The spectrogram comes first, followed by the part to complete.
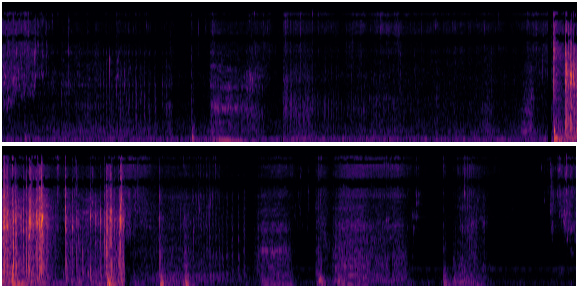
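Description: Molten wax pouring softly from a metal pitcher into a silicone wax-melt mold. About eight seconds in, a metal scraper bites into excess set wax on the mold with a sudden loud crack and a rough scrape lasting about two seconds, followed by several shorter scrapes.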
